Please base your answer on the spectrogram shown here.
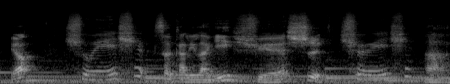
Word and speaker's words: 学士: Nah, guys, jadi S1 itu kalau di Mandarin kita bacanya 学士, ya. 学士 Sekali lagi 学士.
